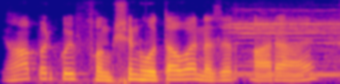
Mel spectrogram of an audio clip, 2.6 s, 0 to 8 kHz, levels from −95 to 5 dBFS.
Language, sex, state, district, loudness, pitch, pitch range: Hindi, male, Uttar Pradesh, Lucknow, -16 LUFS, 165 Hz, 145-185 Hz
